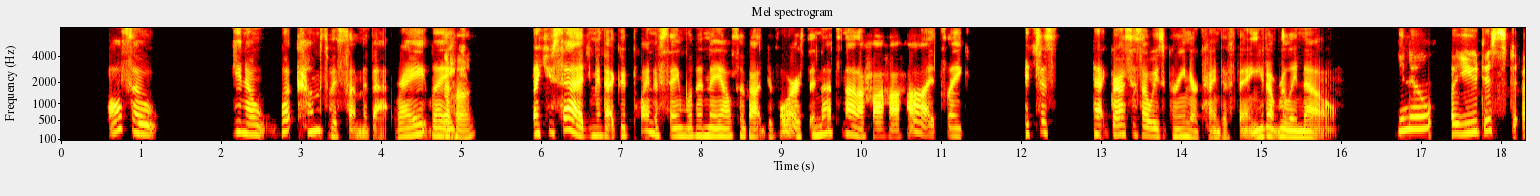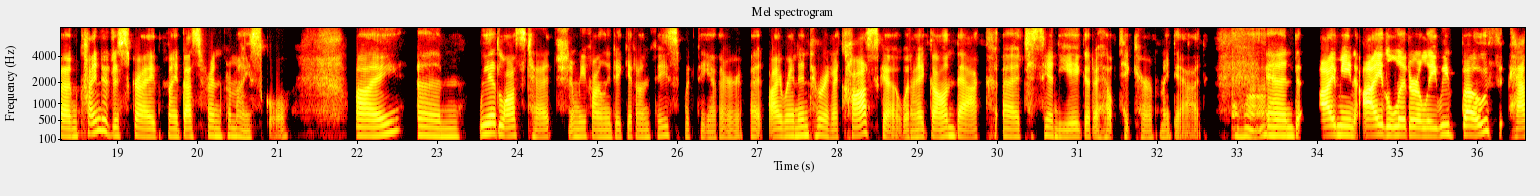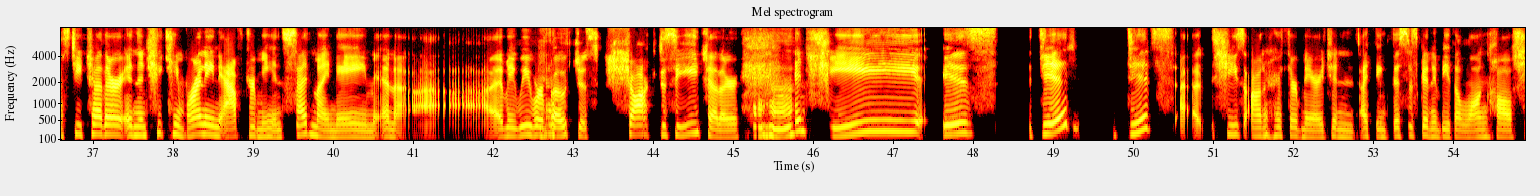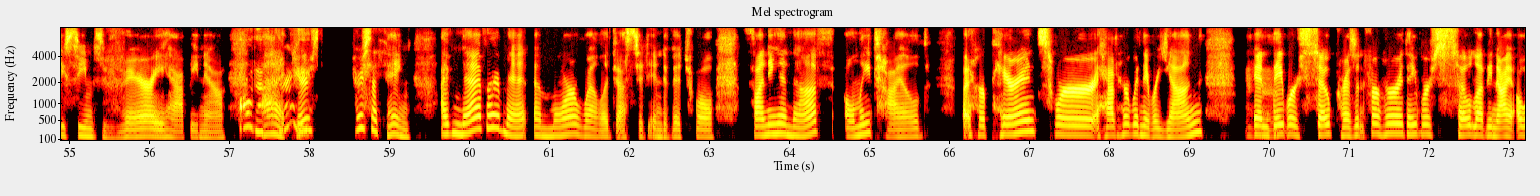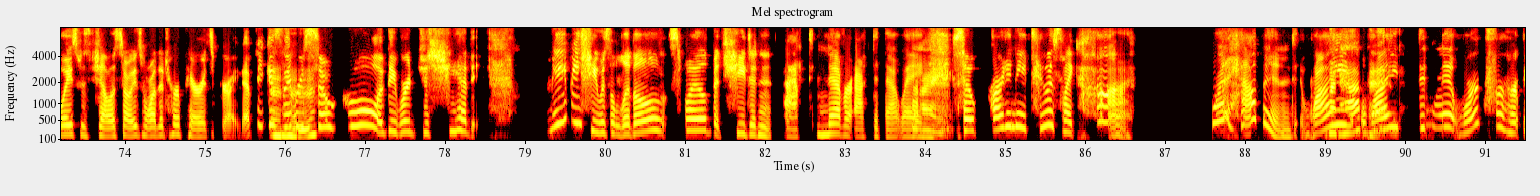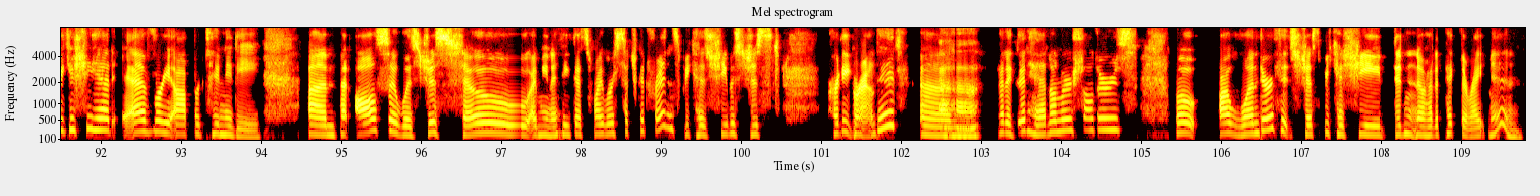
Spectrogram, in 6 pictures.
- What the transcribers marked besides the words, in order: other noise; drawn out: "I"; drawn out: "she"; tapping
- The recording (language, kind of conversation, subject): English, unstructured, How can one handle jealousy when friends get excited about something new?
